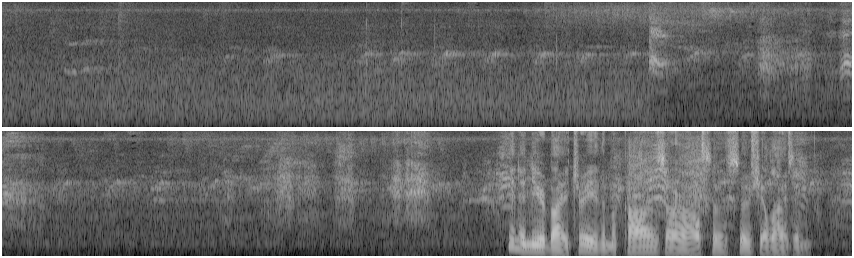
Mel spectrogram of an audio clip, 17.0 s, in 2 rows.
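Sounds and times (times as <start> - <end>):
faint chirping: 0.4 - 17.0
macaws squawking: 6.4 - 17.0.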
